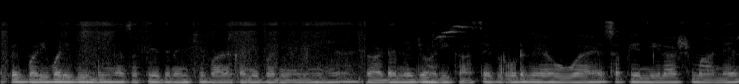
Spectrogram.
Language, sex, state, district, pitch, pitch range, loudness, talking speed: Hindi, male, Maharashtra, Pune, 105 Hz, 100-105 Hz, -38 LUFS, 220 wpm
